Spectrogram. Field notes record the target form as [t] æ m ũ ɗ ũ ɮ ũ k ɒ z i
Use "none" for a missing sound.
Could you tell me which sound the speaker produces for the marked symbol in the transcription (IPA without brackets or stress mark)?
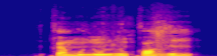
k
